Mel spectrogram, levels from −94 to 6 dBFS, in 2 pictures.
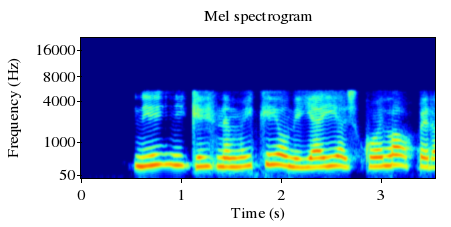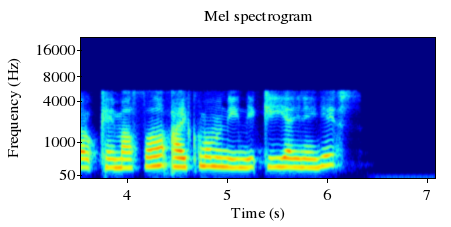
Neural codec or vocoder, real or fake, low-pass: codec, 16 kHz in and 24 kHz out, 0.4 kbps, LongCat-Audio-Codec, four codebook decoder; fake; 5.4 kHz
